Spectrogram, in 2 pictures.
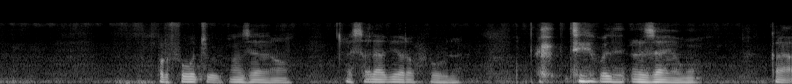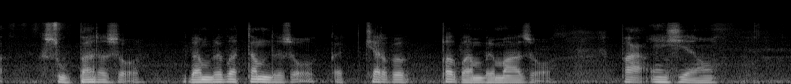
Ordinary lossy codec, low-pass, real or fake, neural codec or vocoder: AAC, 64 kbps; 7.2 kHz; fake; codec, 16 kHz, 0.8 kbps, ZipCodec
